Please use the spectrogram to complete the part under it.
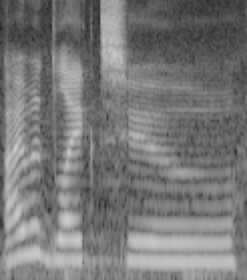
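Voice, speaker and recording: Speaking extremely slowly, in a slightly high voice with fairly even intonation, a woman in her thirties hosts a laid-back coding stream. She's a web developer, playful and thinking aloud in fragments from an indoor room, as guitar music plays.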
